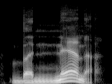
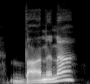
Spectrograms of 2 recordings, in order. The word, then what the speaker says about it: banana: For example, in the word banana, the stress is on the second syllable, banana. If you say banana or banana, it can confuse people.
